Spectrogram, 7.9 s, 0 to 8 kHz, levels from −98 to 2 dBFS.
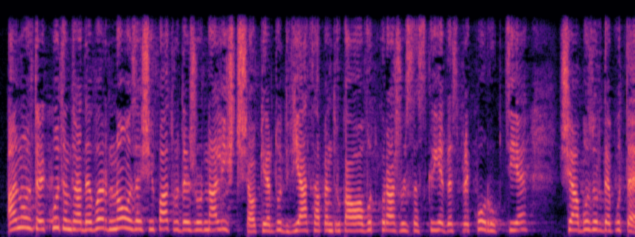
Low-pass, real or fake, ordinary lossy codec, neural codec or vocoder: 7.2 kHz; fake; none; codec, 16 kHz, 16 kbps, FreqCodec, larger model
